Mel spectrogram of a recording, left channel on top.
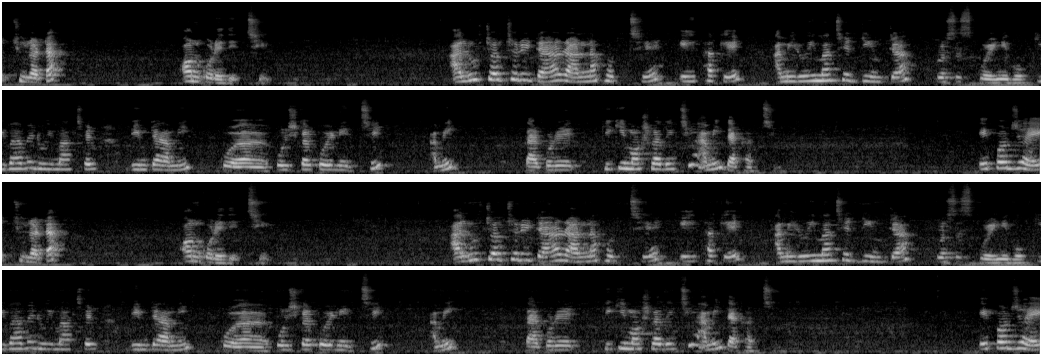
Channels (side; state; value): both; normal; correlation 0.67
